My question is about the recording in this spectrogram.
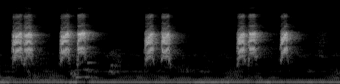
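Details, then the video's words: Sooty-headed bulbul, called kutilang, giving loud buzzy double chirps in three clusters, each about a second apart, over a steady low-pitched hum. "Suara burung kutilang gacor keras jelas cocok untuk merangsang burung kutilang macet malas bunyi"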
